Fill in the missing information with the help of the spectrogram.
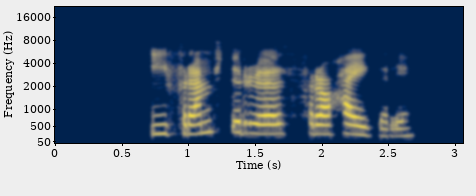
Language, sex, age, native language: Icelandic, female, 10, Icelandic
